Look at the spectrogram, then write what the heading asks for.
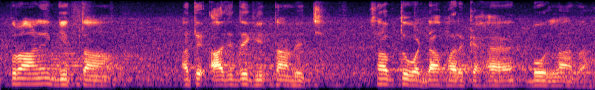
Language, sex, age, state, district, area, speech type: Punjabi, male, 18-30, Punjab, Fazilka, rural, spontaneous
